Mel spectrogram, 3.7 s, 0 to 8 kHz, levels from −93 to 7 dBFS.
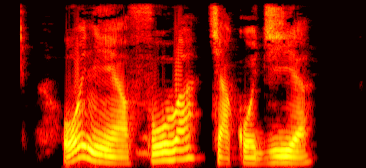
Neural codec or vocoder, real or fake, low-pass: none; real; 7.2 kHz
